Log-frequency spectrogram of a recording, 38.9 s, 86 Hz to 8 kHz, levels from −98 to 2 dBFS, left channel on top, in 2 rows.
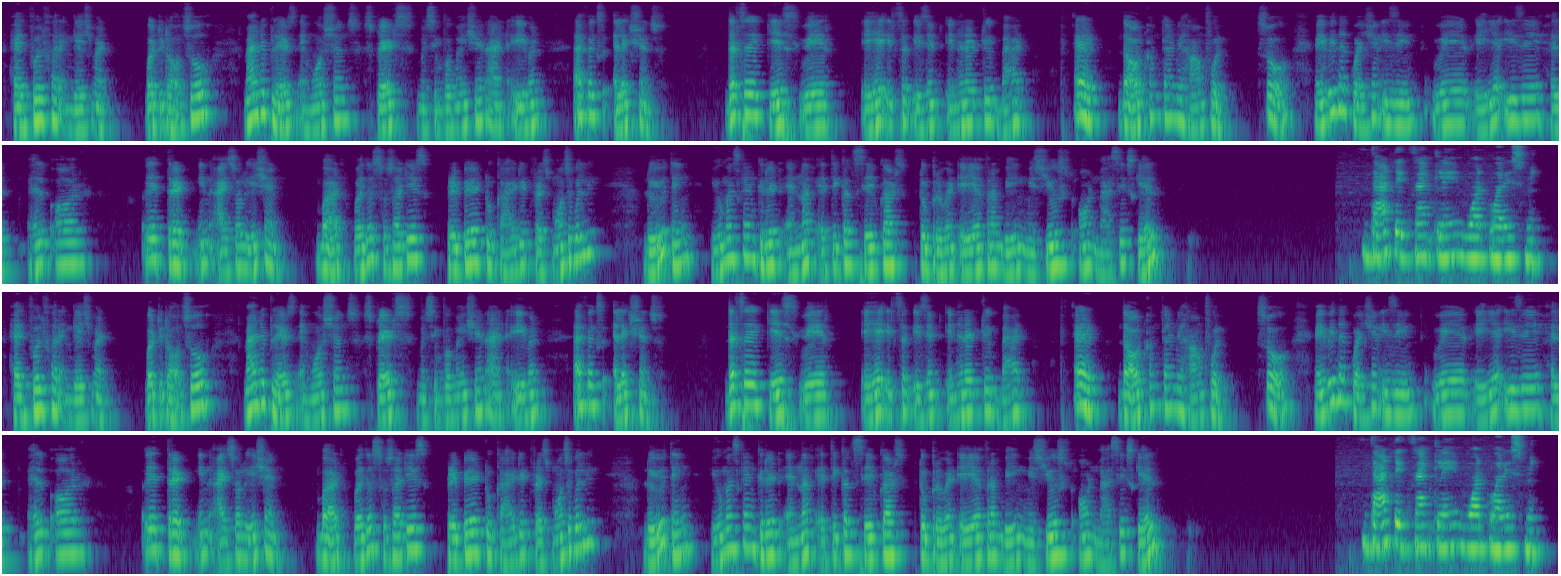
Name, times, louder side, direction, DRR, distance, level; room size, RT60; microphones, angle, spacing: voice 1, 0.1-1.3 1.8-2.6 3.0-4.4 4.7-6.7 7.1-8.2 9.0-10.3 10.7-12.7 13.4-13.6 14.0-15.3 15.7-16.1 16.4-19.5 19.8-20.5 21.2-22.9 23.4-24.7 25.0-26.9 27.5-28.0 28.3-33.9, equal, 35° right, -2 dB, 1.1 m, -29 dB
voice 2, 36.5-38.6, right 1 dB, 75° right, 1 dB, 0.9 m, -25 dB
3.5 x 2.2 x 2.3 m, 0.26 s
head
